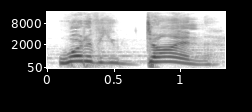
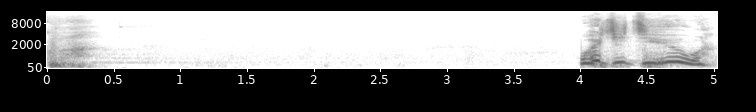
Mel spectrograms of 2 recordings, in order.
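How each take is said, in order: First: It is said in an angry way. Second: It is said in a way that is not angry.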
